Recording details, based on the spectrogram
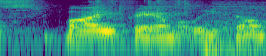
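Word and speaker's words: Spy × Family: I mean, it's maybe the most popular show right now, called Spy Family. It's written out Spy X Family, but I guess the X is silent when they put it in titles like that.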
